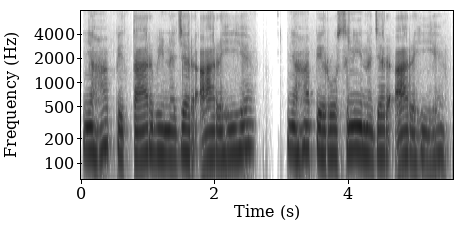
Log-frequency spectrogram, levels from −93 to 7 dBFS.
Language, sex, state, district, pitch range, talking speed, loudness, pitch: Hindi, male, Jharkhand, Ranchi, 125-140 Hz, 160 wpm, -16 LUFS, 130 Hz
